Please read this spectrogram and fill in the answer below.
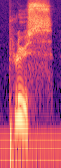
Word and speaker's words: plus: In all other cases, we say plus. Sometimes we pronounce plus without the final S.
